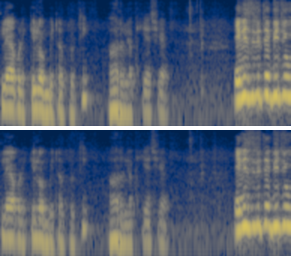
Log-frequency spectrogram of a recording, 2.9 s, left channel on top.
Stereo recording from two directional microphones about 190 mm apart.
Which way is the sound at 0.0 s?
60° left (ahead or behind).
